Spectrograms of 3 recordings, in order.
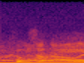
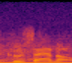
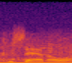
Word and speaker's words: Cousineau: I've been calling Dave Cousineau. It's Cousano. I'll get it right. That's the way it is in the media guy. It's pronounced Cousano.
